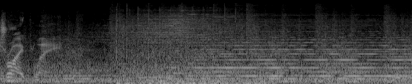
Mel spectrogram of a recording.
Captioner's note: weapons firing, music playing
